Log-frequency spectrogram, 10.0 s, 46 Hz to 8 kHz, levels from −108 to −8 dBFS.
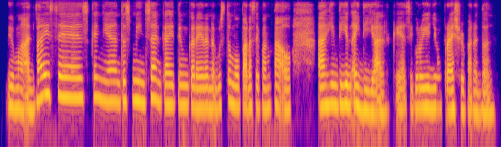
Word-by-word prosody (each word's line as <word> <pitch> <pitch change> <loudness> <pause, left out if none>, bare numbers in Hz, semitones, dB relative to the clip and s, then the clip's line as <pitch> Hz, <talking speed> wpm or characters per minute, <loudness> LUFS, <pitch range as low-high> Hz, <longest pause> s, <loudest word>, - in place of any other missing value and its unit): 'yung 190 -2 0
mga 170 - +2 0.2
advices, 260 - +2
ganyan, 230 -4 -1
tas 225 0 -1
minsan 235 +1 +1
kahit 205 -1 +1
'yung 200 0 -1
karera 180 -1 +1
na 180 - -2
gusto 195 +5 -3
mo, 190 -1 +1
para 185 - +3
sa 185 - -2
ibang 180 +1 -4
tao, 190 -3 +1 0.6
ah, 195 +1 +6
hindi 200 0 +1
'yun 190 - +1
ideal. 165 -4 +1 0.2
Kaya 90 0 -3
siguro, 180 0 -2
'yun 180 -1 +2
'yung 175 0 -5
pressure 165 0 +1
para 160 - -3
dun. 80 - -4
195 Hz, 160 wpm, -22 LUFS, 180-225 Hz, 0.6 s, ah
